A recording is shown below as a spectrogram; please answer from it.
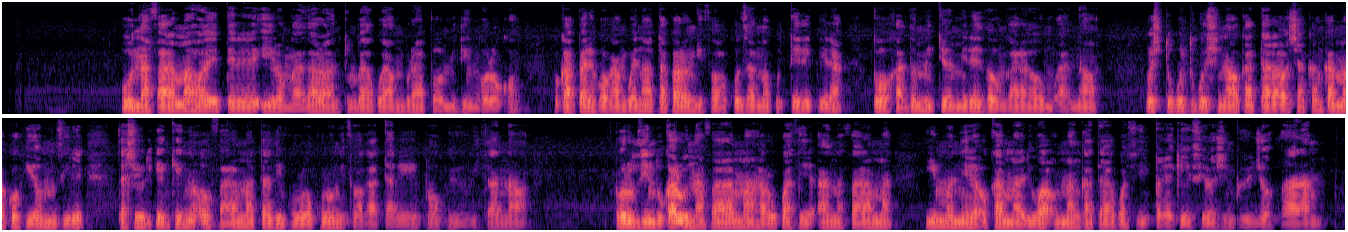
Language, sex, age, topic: Oshiwambo, male, 18-24, agriculture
